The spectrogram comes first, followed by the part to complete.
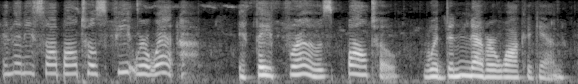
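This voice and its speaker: High-voiced woman reading to children. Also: unhurried, no room sound. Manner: dramatic, emphatic delivery addressed to young children. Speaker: storyteller reading a children's book aloud. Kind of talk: expressive read-aloud for children.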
